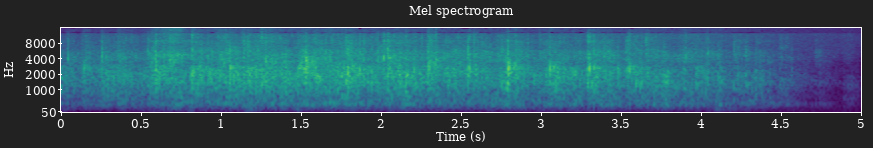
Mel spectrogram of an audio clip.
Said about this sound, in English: You should clap right there.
